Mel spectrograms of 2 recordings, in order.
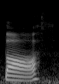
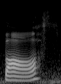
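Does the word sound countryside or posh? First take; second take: posh; posh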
